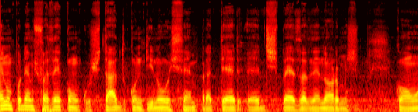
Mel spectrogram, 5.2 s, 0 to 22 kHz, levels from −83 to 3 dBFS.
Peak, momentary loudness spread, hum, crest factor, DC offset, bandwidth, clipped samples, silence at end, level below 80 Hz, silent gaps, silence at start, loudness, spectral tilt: -4 dBFS; 7 LU; none; 16 dB; under 0.1%; over 20 kHz; under 0.1%; 0 s; -40 dBFS; none; 0 s; -22 LUFS; -6.5 dB/octave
